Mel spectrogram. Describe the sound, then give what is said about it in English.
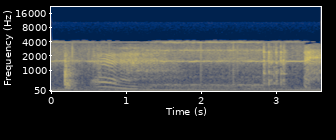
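A telephone on a sheriff's desk in a small police station in Willow Heights rings continuously just after 11 at night, a sustained, shrill tone with a few clattering bursts, while the sheriff lets out a long, drawn-out yawn early on. The sound is thin and narrow, like an old recording. “In Willow Heights, the well-to-do suburb 18 miles from the heart of Metropolis, it is just after 11 o'clock at night, as in his small police station, Sheriff Johnson yawns and reaches for the ringing telephone on his desk.”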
